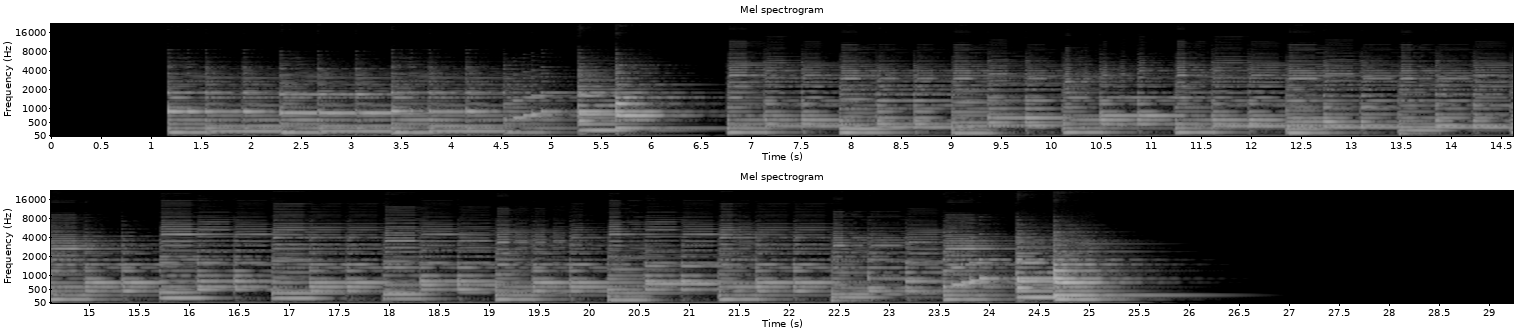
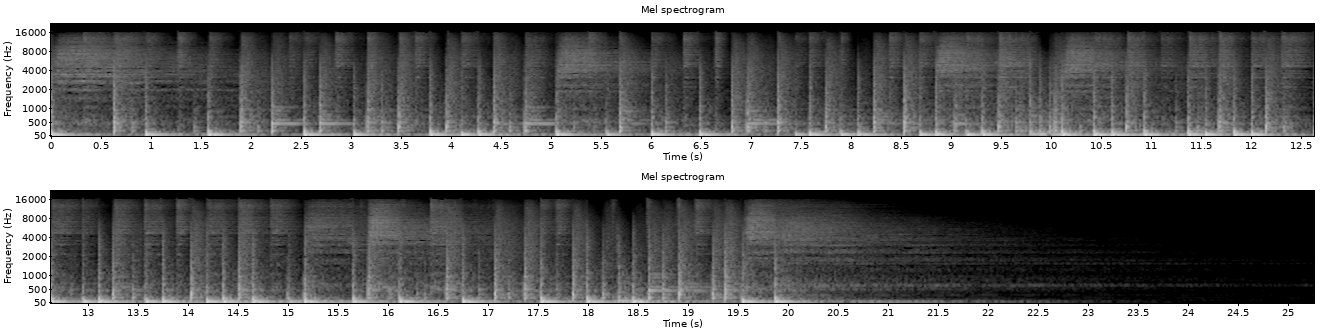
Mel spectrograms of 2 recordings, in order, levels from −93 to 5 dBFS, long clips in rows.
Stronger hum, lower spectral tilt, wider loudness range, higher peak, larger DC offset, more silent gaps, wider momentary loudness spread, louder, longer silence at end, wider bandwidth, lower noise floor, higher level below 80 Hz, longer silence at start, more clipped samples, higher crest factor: neither; about the same, -5.5 dB/octave vs -6 dB/octave; about the same, 5 LU vs 3 LU; second, -12 dBFS vs -6 dBFS; neither; neither; about the same, 8 LU vs 8 LU; second, -34 LUFS vs -26 LUFS; second, 3.05 s vs 3.95 s; first, over 20 kHz vs 16 kHz; first, -88 dBFS vs -82 dBFS; second, -72 dBFS vs -26 dBFS; first, 1.15 s vs 0 s; neither; about the same, 22 dB vs 18 dB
